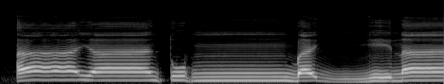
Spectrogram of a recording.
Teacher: Ayatum tum bukan tun bukan ya. Tapi ke mim tum ditahan dua harakat ketika sampai mim. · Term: iqlab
